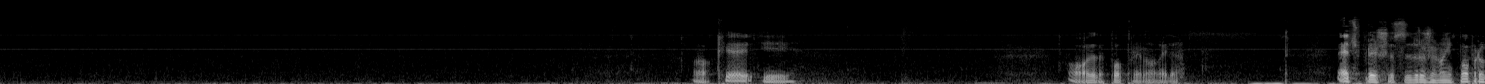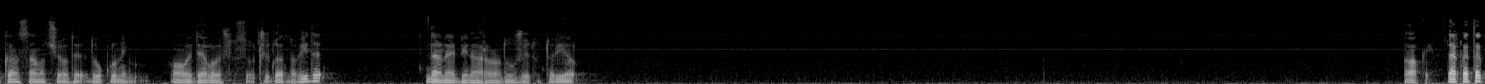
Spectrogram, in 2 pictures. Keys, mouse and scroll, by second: 8.6-10.3 drag, 10.7 middle click, 10.7-12.3 scroll up 3, 12.9-19.3 drag, 20.4-29.7 drag.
